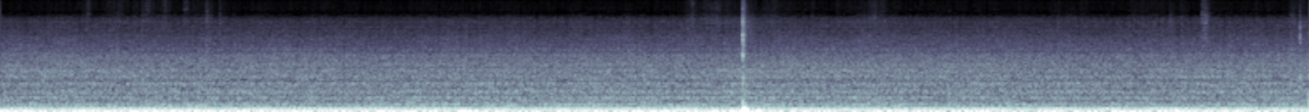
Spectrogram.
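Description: A steady low hum, with a single short click about seven and a half seconds in.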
